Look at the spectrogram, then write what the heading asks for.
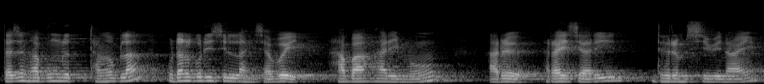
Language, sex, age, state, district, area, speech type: Bodo, male, 18-30, Assam, Udalguri, rural, spontaneous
